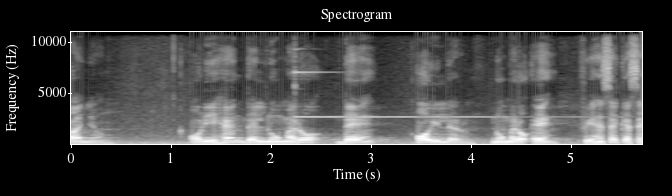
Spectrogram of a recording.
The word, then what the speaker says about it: Euler: venezuela matemática 4º año origen del número de hoy learn número en fíjense que se escribe euler no se pronuncia hoy learn que tiene un origen europeo ese apellido se escribe euler y se pronuncia hoy leen o simplemente se conoce como el número porque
